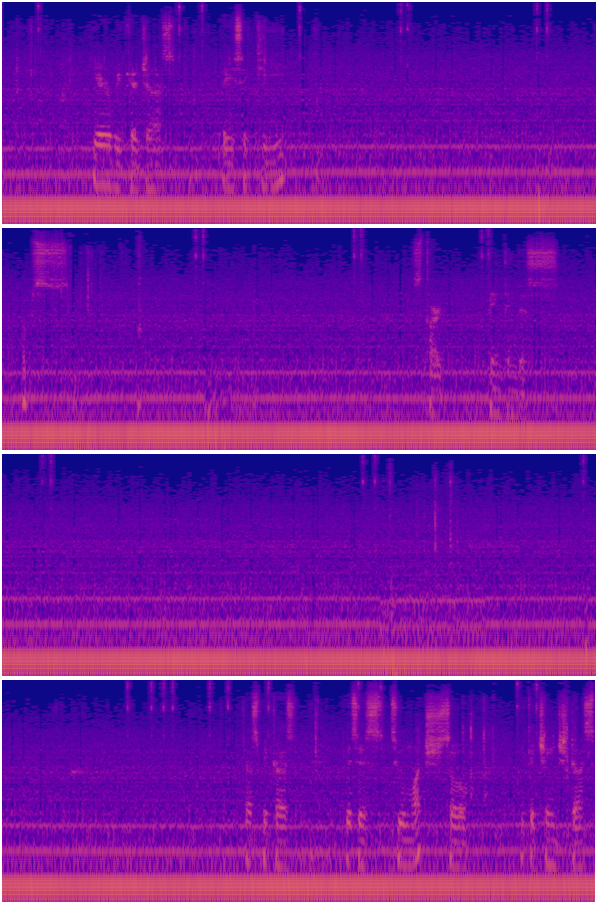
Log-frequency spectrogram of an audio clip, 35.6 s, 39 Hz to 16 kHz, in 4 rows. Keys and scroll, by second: 0.0-3.9 typing, 9.9 Escape, 10.1 Escape, 23.9-24.2 typing, 24.4 Return, 30.9-35.6 typing.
